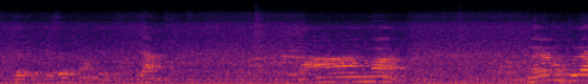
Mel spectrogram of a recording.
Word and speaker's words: राम: तो आप लोग उसको रामा पढ़ते हैं, जबकि वो राम। क्या है वो? राम।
